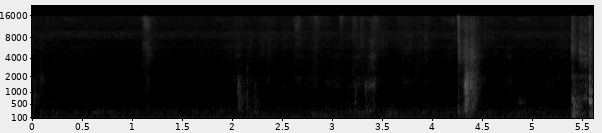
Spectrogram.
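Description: Yarn rustles softly as hands handle a crocheted piece.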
